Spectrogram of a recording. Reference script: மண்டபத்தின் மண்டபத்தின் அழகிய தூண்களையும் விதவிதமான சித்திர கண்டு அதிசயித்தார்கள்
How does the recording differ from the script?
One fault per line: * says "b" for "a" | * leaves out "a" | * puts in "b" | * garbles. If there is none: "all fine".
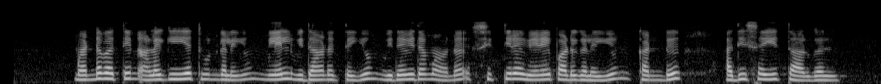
* leaves out "மண்டபத்தின்"
* puts in "மேல் விதானத்தையும்"
* puts in "வேலைப்பாடுகளையும்"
